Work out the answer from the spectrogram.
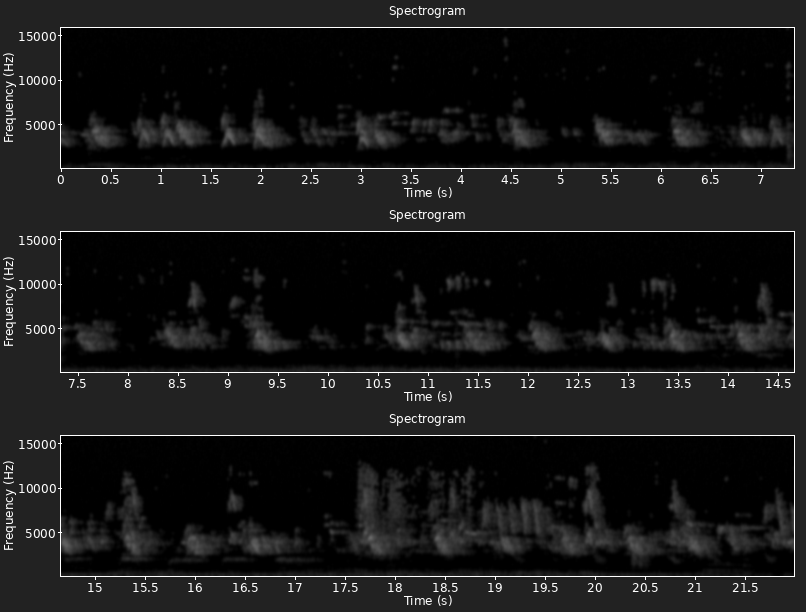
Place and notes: Suchohrdly u Miroslavi, Suchohrdly u Miroslavi, Česko - Garden sounds
It was quite windy, but given the fact I found a place to hide, it is not really recognizable on the recording. You can mostly hear birds chirping and then in the background a car passing by.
